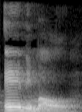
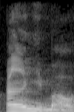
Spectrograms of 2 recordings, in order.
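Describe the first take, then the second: First: "animal" as EN-i-mul, stress up front; English pronunciation. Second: "animal" as ah-ni-MAU, nasal first vowel; Portuguese pronunciation. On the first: Teacher showing how you say it, English pronunciation. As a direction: say "animal" in English, open first vowel. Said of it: "só que você fala animal". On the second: Teacher showing what not to say in English, Portuguese pronunciation. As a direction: say "animal" the Brazilian way, stressed at the end. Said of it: "você não fala animal". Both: Shown as a demonstration.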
